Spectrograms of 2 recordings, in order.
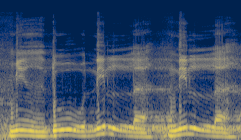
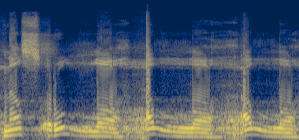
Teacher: pada lafaz Allah ya ini dibaca tebal ya karena ee sebelum lafaz Allah ada harakat dhammah. Dammah atau ee fathah itu dibaca ketika lafaz Allah itu dibaca ee tebal ya.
